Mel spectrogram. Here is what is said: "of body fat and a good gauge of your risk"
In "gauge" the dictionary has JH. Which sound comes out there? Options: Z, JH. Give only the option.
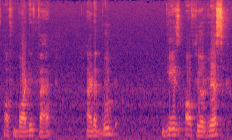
Z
